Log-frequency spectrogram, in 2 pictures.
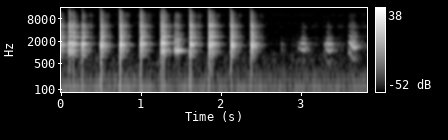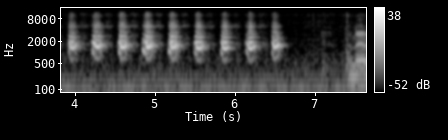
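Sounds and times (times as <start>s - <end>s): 
excited turkey yelps and cutts blown on a game call: 0.0s - 6.7s.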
